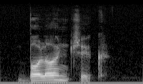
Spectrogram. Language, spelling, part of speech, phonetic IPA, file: Polish, bolończyk, noun, [bɔˈlɔ̃j̃n͇t͡ʃɨk], Pl-bolończyk.ogg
